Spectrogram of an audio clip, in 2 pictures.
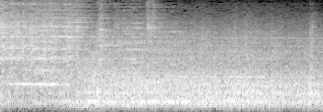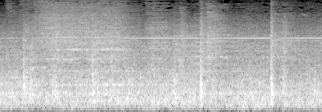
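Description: Two trains passing each other on adjacent tracks: the steady rush and wheel clatter of an oncoming passenger train's electric locomotive and coaches going by close alongside the moving train, with a few sharp clicks of wheels over rail joints toward the end.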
